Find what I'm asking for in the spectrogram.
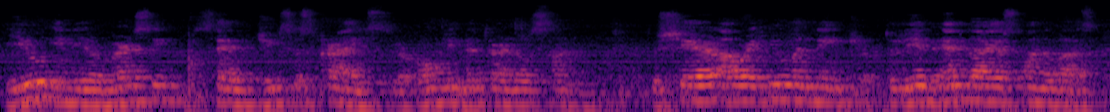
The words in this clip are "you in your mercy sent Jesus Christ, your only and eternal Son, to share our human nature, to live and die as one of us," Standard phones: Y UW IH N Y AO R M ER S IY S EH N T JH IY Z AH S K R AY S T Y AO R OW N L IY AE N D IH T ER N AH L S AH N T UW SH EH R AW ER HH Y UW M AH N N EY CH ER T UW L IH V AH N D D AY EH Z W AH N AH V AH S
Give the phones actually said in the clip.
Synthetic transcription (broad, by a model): Y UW IH N Y AO R M ER S IY S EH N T JH IY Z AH S K R AY S T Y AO R OW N L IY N IH T ER N AH L S AH N T UW SH EH R AW ER HH Y UW M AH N N EY CH ER T UW L IH V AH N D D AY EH S W AH N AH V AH S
